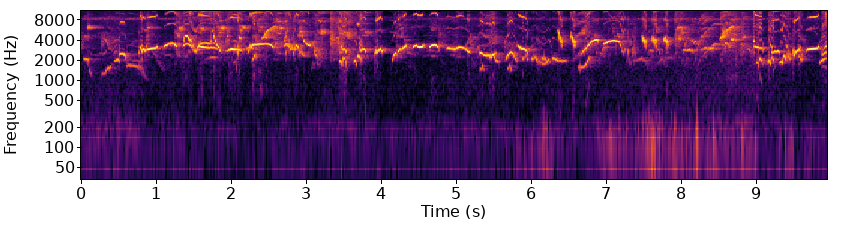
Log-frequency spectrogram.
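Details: Oriental magpie-robin singing continuously to rouse another bird to fight: a dense, rapid stream of whistled warbles, chirps and squawky notes with almost no pauses, some low background rumble.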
